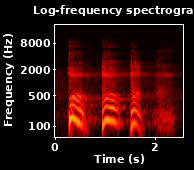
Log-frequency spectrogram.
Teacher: Ha ini harus dari tenggorokan paling bawah.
